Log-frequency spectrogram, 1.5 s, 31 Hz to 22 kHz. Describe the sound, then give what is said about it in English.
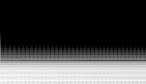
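A steady, loud low-pitched electrical hum drones throughout, its pitch deliberately varied by only 2 hertz up and down, with no other sounds present. “kind of subtle because I'm only varying it 2 hertz one way or the other.”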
